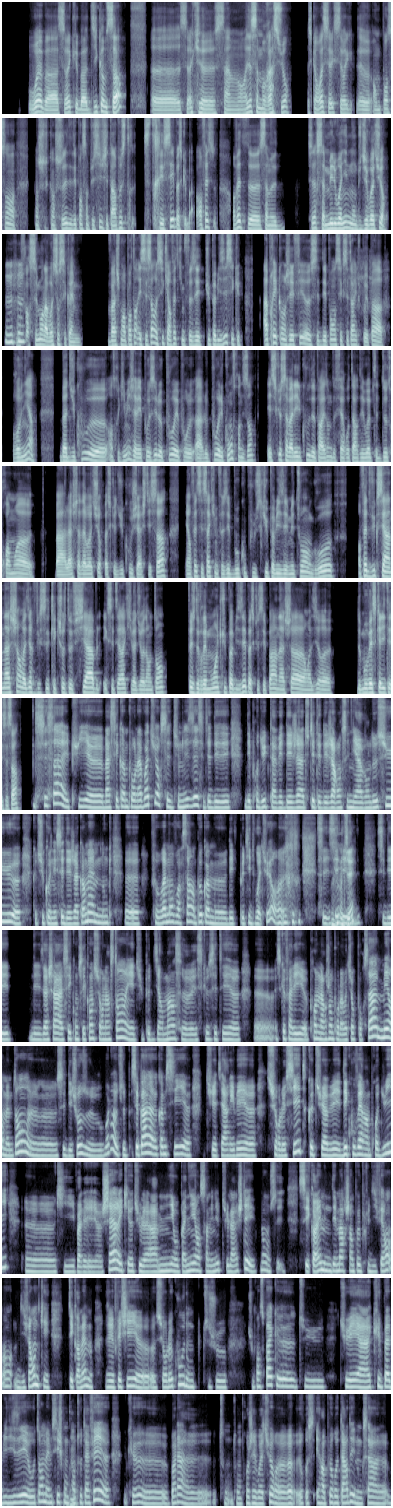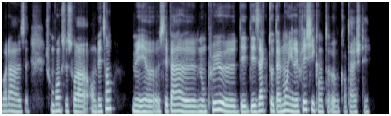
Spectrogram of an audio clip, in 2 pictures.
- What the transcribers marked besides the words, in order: stressed: "rassure"; stressed: "stressé"; laughing while speaking: "OK"; chuckle
- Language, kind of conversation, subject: French, advice, Comment éviter les achats impulsifs en ligne qui dépassent mon budget ?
